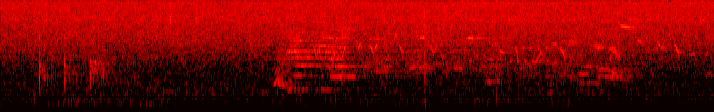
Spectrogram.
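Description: Faint, distant bird calls in a quiet open yard, a string of short high chirps and calls starting about three seconds in, with a few soft clicks in the first second.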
